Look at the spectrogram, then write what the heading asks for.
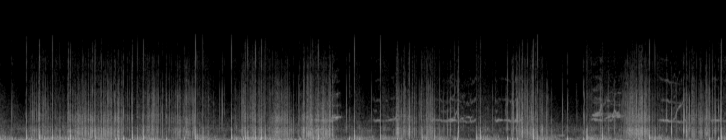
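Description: Aerial fireworks bursting in quick succession: a dense, continuous run of bangs and crackling.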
